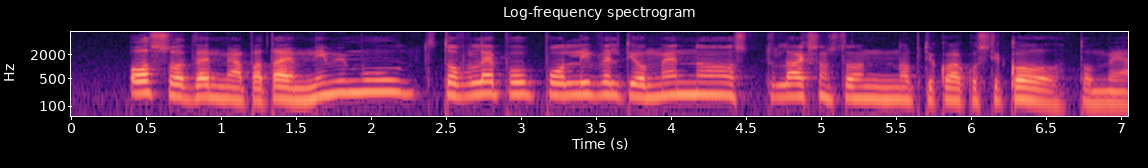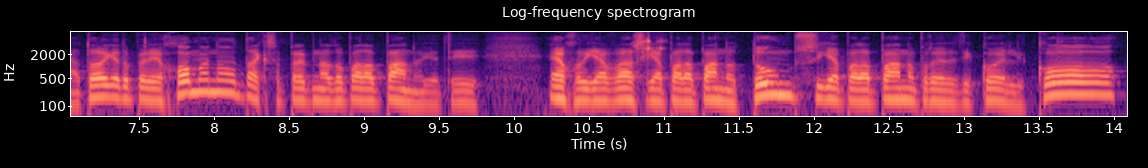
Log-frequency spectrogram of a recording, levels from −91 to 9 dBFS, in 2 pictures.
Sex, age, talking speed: male, 20-39, 140 wpm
